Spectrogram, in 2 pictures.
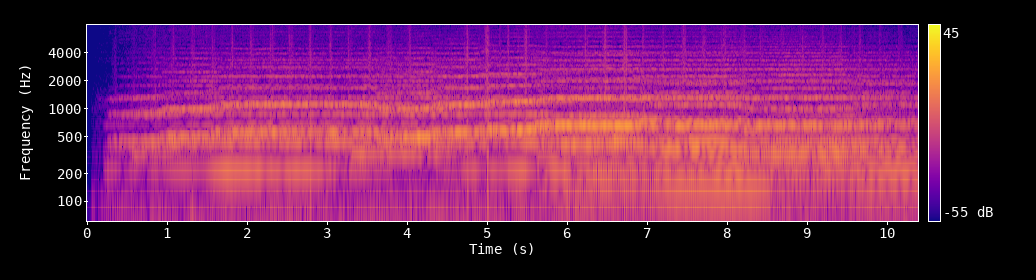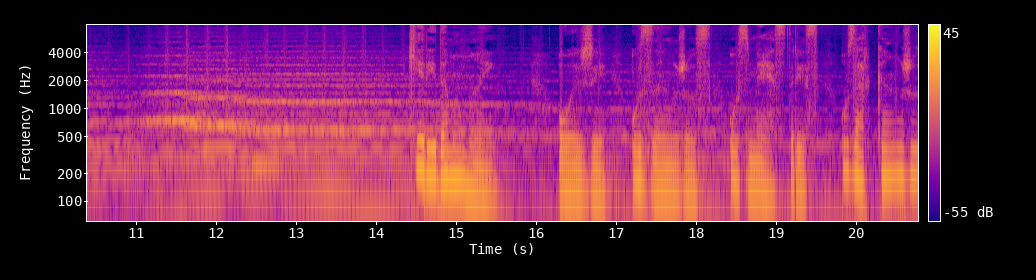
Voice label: Dia das Maes, F

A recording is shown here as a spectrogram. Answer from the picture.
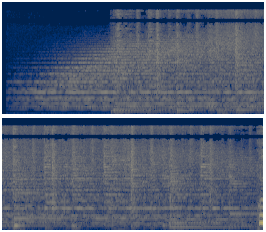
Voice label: Amizade Com Otimismo, M

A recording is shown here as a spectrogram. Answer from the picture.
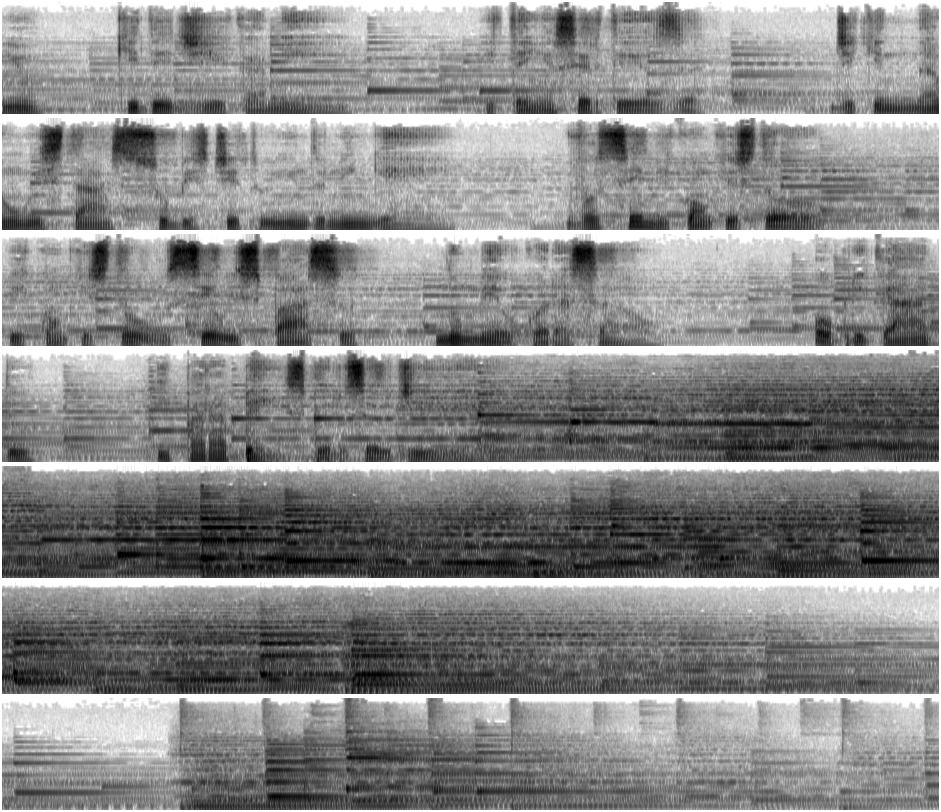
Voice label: Dia das Maes pra Madrasta, M

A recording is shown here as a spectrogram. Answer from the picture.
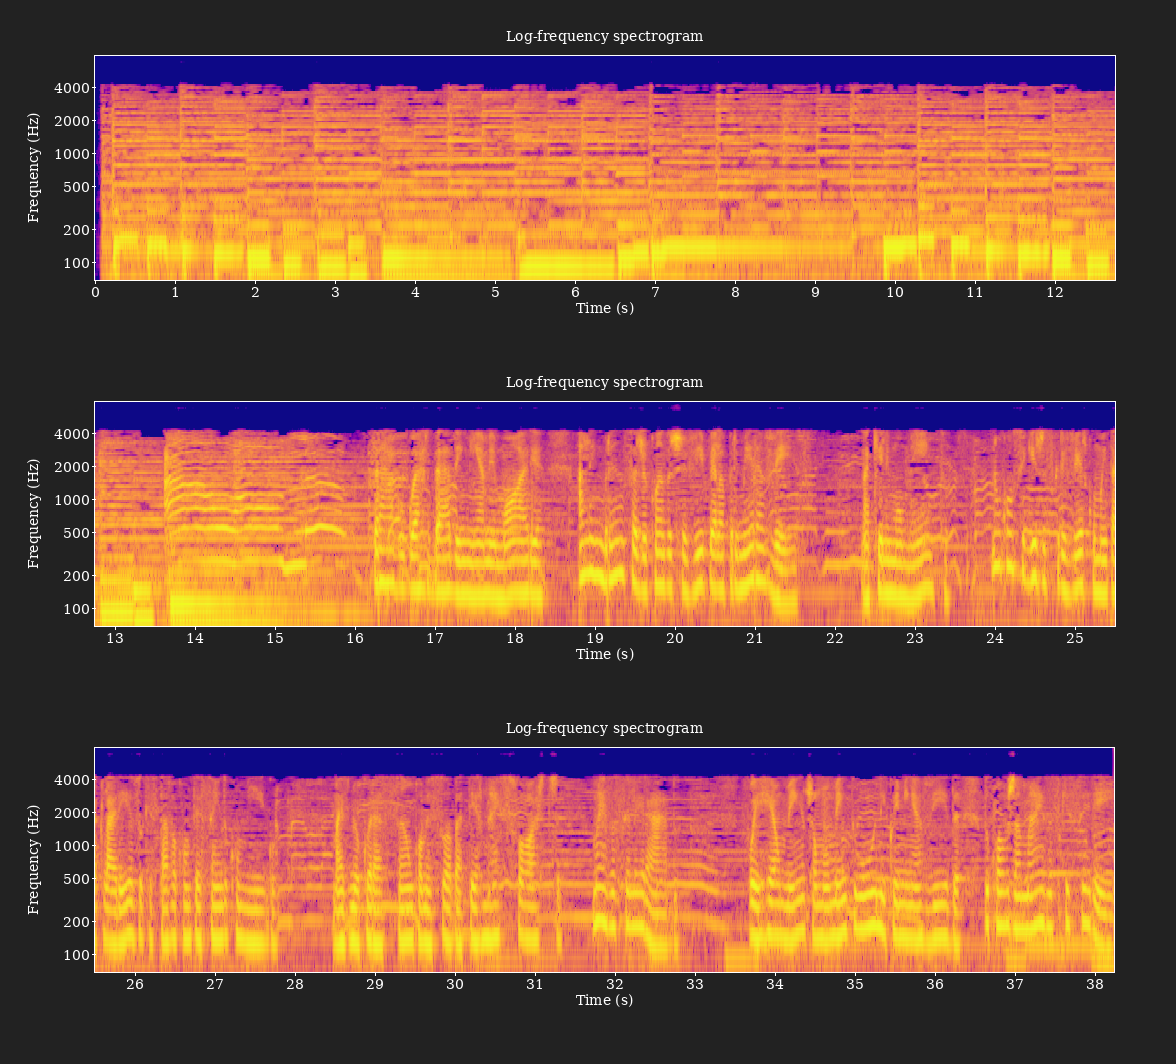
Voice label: Namorados Com 1 Ano de Namoro F

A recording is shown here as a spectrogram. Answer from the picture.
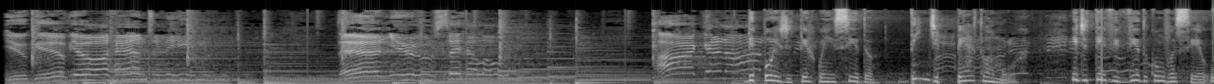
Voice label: Romântica Com Pedido de Casamento

